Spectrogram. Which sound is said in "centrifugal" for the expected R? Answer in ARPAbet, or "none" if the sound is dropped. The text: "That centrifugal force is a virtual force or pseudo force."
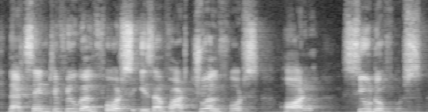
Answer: R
